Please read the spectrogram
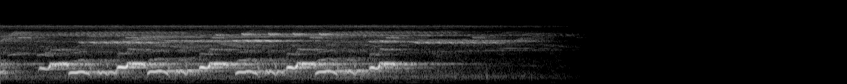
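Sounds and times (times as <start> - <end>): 
Marbled Wood-Quail song of mellow hooting phrases in South America: 0.0 - 4.8.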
